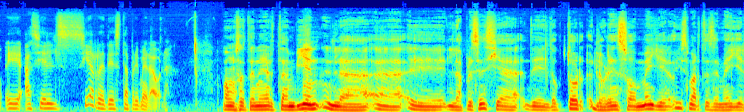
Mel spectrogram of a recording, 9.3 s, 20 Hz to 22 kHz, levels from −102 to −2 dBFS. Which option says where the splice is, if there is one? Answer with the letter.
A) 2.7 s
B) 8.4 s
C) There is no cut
C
